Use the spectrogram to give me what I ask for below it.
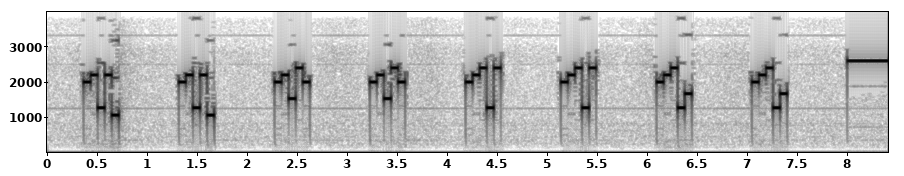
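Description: Five-tone selective call (ZVEI), heard as quick runs of five tones, tones of about 70 ms. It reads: 89391 89391 89508 89508 89030 89030 89036 89036
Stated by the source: ZVEI five-tone selective call 89050 received with an SDR.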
